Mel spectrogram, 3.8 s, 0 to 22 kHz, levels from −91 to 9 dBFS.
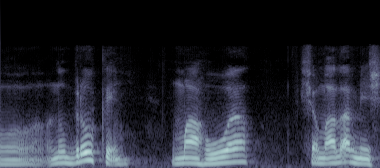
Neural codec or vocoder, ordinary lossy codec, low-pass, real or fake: codec, 16 kHz, 2 kbps, X-Codec, WavLM features, trained on Multilingual LibriSpeech; AAC, 48 kbps; 7.2 kHz; fake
